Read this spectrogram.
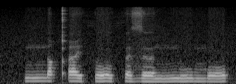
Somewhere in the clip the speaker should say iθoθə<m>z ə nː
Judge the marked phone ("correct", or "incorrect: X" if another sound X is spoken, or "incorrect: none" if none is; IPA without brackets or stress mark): incorrect: none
